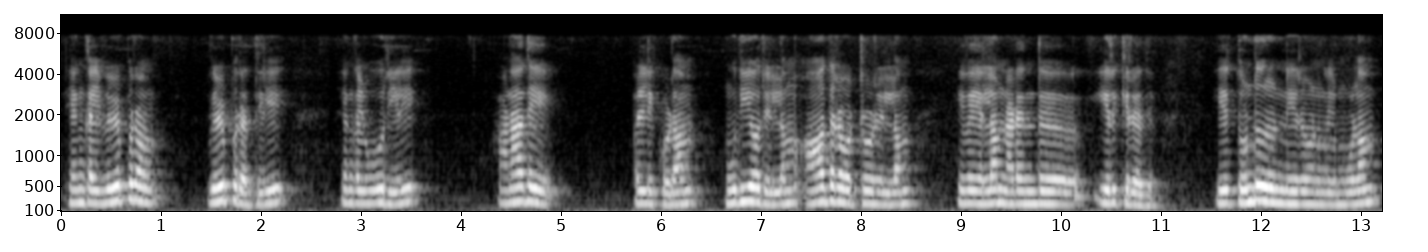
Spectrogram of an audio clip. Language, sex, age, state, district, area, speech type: Tamil, female, 45-60, Tamil Nadu, Viluppuram, rural, spontaneous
